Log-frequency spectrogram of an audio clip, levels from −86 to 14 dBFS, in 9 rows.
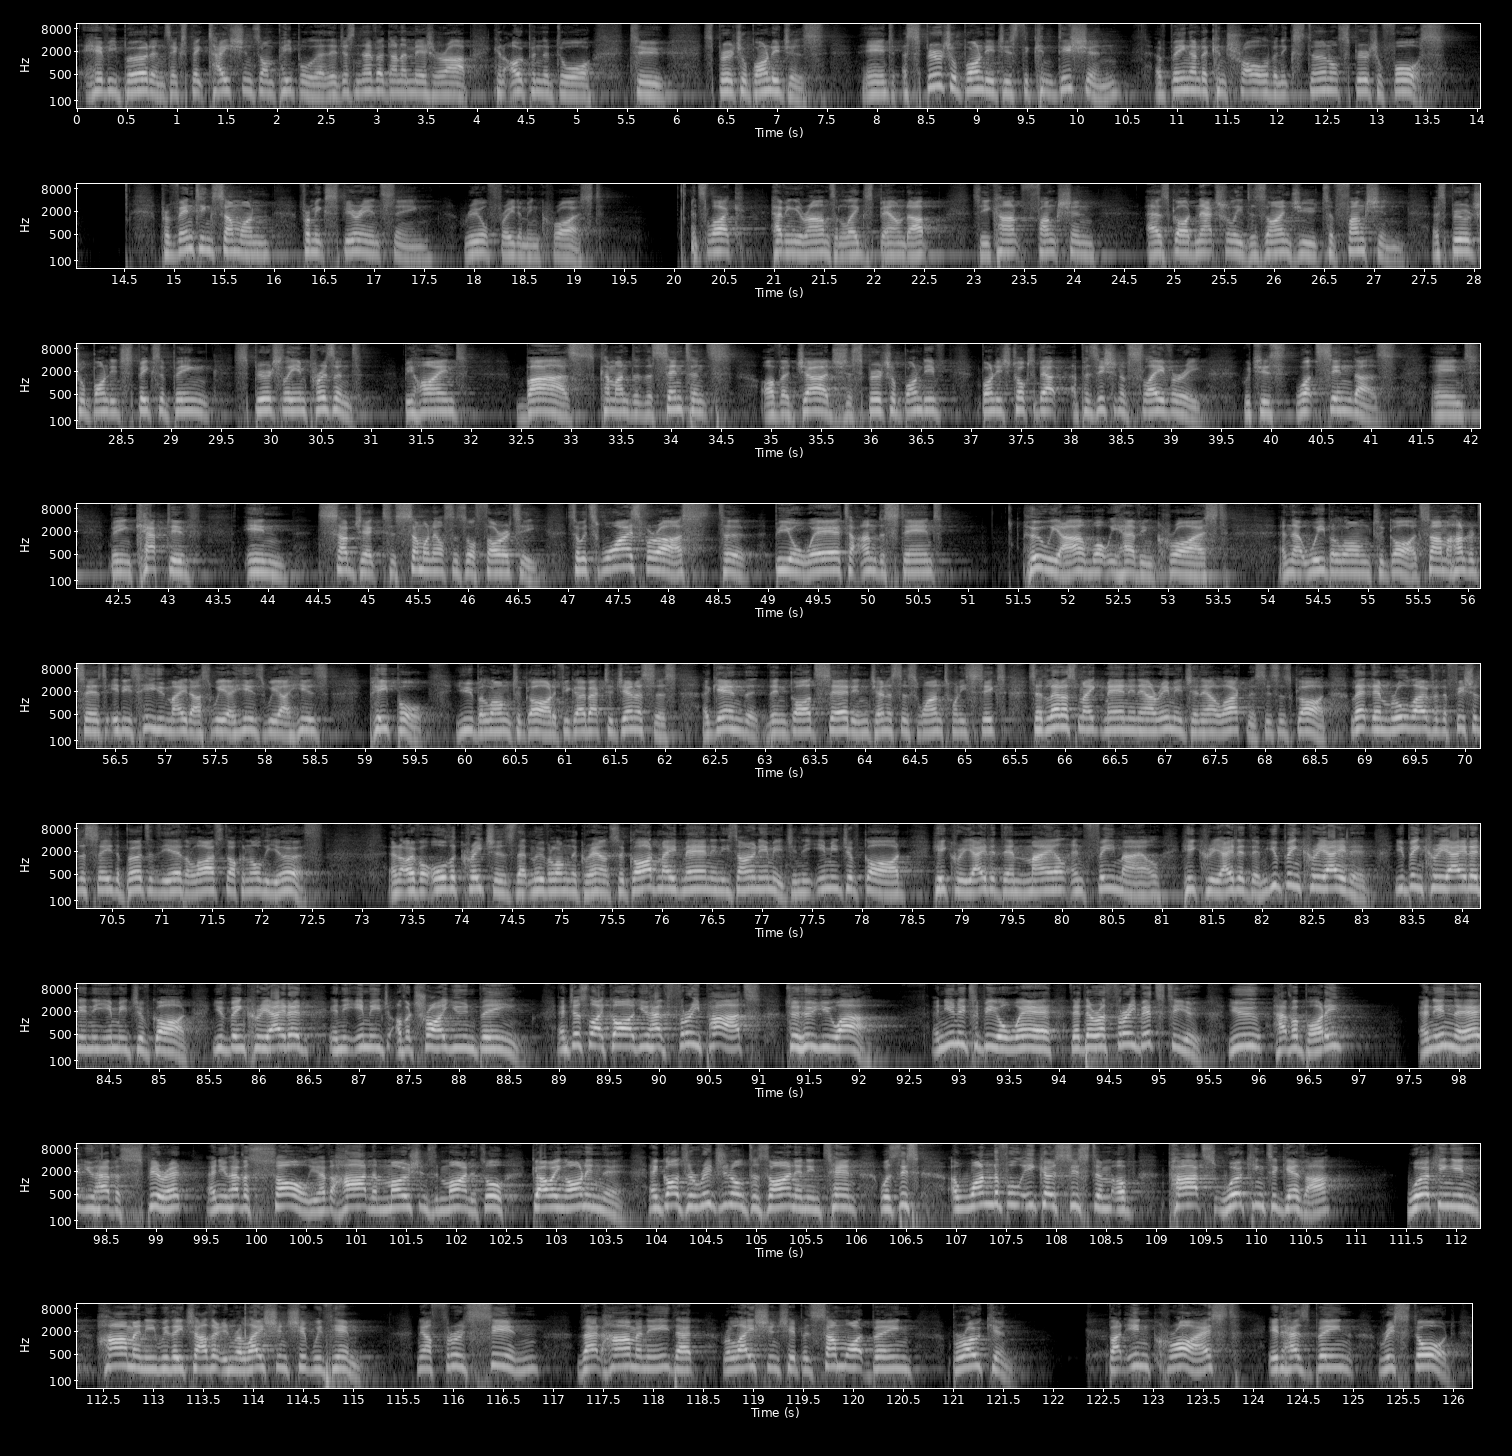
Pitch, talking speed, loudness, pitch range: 180 Hz, 165 wpm, -17 LUFS, 160-210 Hz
